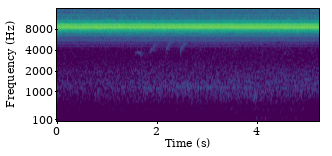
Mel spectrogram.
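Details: Steady high-pitched continuous drone of a Platypleura kuroiwae cicada, constant in pitch and volume, with a few faint short chirps from another creature near the middle.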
